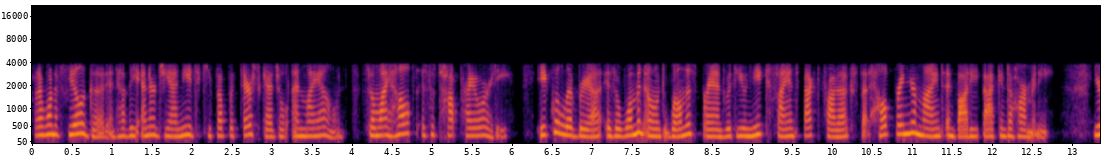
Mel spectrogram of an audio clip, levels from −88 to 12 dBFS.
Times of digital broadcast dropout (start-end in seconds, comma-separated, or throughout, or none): none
